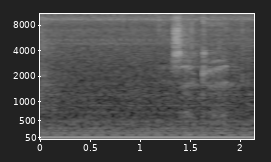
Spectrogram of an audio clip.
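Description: A steady low hum, with a brief faint whisper-like sound about one and a half seconds in.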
